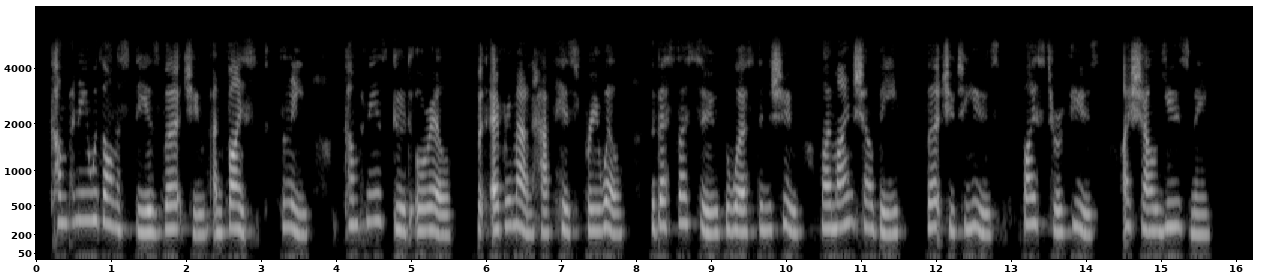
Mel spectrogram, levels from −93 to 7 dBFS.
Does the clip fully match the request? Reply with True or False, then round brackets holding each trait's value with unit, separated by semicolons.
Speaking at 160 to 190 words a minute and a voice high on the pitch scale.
True (165 wpm; 240 Hz)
